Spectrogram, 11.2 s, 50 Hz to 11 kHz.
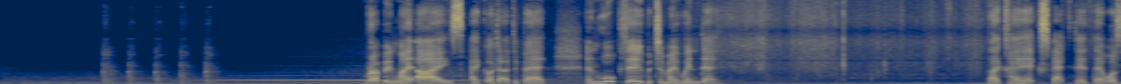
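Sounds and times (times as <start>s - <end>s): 
soft knocks on a front door at night: 1.0s - 2.2s
speech: 3.6s - 7.4s, 9.9s - 11.2s.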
